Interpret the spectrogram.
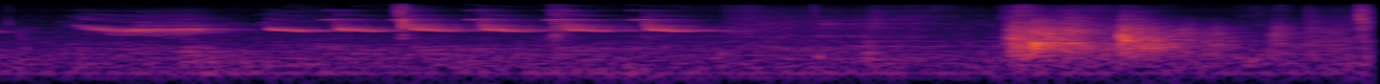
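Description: A bird calls a quick run of about six short notes, each falling in pitch, over about two seconds. Then comes a loud crunch of a bite into crispy fried chicken coating, about four seconds in.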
